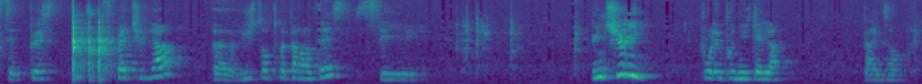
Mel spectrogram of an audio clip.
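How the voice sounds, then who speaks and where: A woman's voice: high voice, lively intonation, a little slow, pauses often, roomy sound, distant mic, noisy background. A woman with a northern French accent giving a chatty, upbeat cooking demonstration at home, talking straight to her viewers. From northern France. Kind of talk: casual cooking demo.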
